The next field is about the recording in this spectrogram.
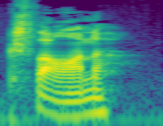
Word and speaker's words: Chthon: It's C-H-T-H-O-N, Chthon. Chthon is how I pronounce it.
